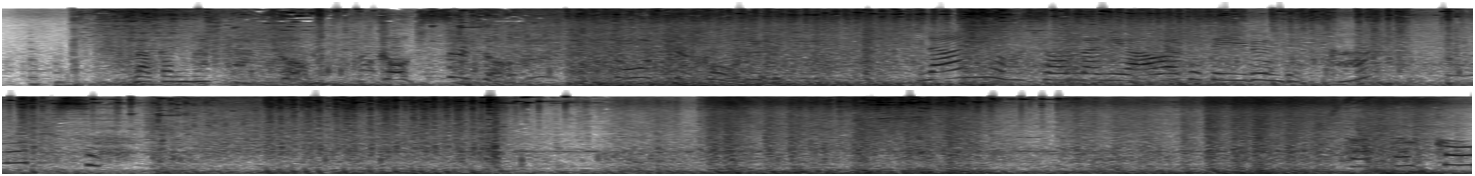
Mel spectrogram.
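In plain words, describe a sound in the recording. Energy blasts whoosh and crackle in quick bursts.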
